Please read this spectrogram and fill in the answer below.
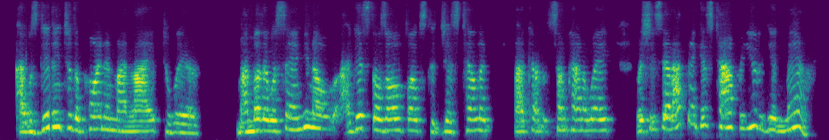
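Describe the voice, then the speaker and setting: A woman has an unremarkable speaking voice at a fairly high pitch, with ordinary pitch variation. She moves at a fairly quick pace. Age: 60s. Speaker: author. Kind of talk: interview.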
